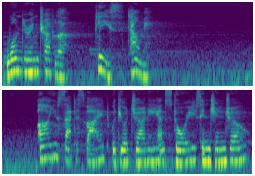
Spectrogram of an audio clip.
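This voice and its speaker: An actress playing a serene, mysterious guardian in a video game, speaking softly and formally in a measured, gentle, devoted way. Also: female voice, mid-range voice, fairly even intonation, soft background music. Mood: gently curious. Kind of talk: scripted video game voice acting.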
